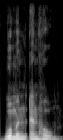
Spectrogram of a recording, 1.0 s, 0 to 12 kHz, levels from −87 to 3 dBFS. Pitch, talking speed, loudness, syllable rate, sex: 100 Hz, 190 wpm, -17 LUFS, 5.1 syllables/s, male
